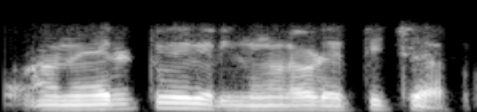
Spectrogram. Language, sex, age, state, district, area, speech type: Malayalam, male, 45-60, Kerala, Idukki, rural, conversation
